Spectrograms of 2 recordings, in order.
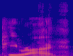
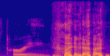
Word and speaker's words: Perrine: named really aynd they kept calling and Pierre I'm like why would you pronounce it that way even if it was my name I'd be like no dude as Perrine it's pretty you know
